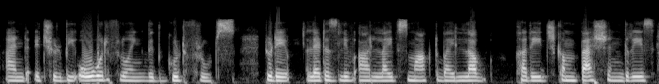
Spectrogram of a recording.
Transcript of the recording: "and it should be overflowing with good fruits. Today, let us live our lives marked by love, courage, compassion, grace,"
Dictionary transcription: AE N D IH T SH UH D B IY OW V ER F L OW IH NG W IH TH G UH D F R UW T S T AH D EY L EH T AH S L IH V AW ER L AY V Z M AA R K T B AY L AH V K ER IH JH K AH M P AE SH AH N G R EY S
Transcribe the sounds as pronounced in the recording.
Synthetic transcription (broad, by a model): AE N D IH T SH UH D B IY OW V ER F L OW IH NG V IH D G UH D F R UW T S T AH D EY L EH T AH S L IH V AW ER L AY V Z M AA R K T B AY L AH V K ER IH JH K AH M P AE SH AH N G R EY S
